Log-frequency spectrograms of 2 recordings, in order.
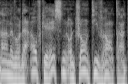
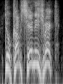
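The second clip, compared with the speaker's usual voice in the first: high, forceful forbidding; angry order; 11 semitones higher, 4 dB louder than usual. A narrator's reading. Jean forbids Antoine to leave, angry order. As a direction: stop him with a sharp command.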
